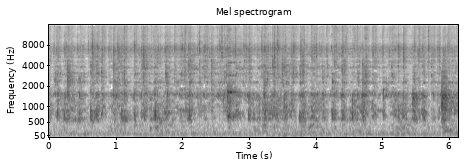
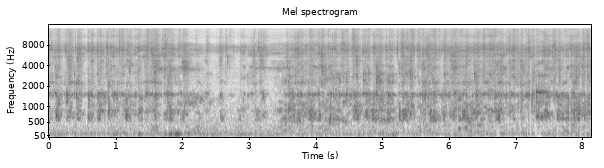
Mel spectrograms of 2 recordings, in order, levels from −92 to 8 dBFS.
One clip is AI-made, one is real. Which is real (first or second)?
first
